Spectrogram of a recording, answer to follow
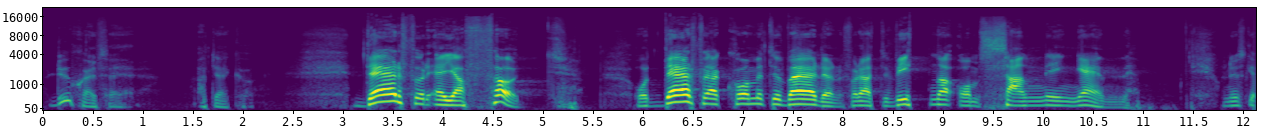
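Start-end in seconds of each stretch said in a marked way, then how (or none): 0.1-2.1 soft repeat. Acted. Pastor repeats Jesus's words. 3.1-10.9 loud, slow, solemn declaration; solemn proclamation. Acted. Jesus declaring his purpose to Pilatus, loud and slow.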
